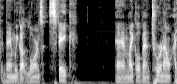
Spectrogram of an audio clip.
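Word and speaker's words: Sweeck: Sweek pronounced Sveik? How about that? Alan, how about that? Sveik. Kind of like steak, but Sveik.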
